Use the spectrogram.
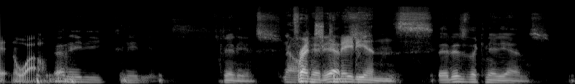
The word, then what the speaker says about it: Canadiens: How do you say Canadiens? Canadians. Exactly. That's what I've always said. Tony was always big on the Canadiens. And yes, that's the way you say it.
